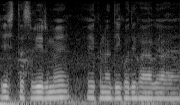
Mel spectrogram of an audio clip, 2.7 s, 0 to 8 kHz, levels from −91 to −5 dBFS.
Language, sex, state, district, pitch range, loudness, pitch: Hindi, male, Uttar Pradesh, Jalaun, 125-135 Hz, -36 LUFS, 130 Hz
